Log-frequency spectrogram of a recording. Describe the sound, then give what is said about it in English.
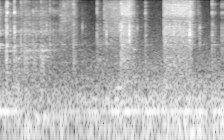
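Shoe color spray hissing from a can during a shoe shine: two short, faint, airy bursts of spray, the second slightly longer, after some light clicking and handling noise. “This is a color spray.”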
